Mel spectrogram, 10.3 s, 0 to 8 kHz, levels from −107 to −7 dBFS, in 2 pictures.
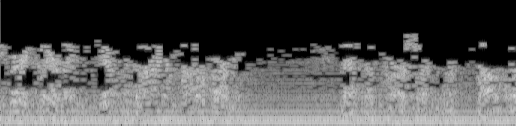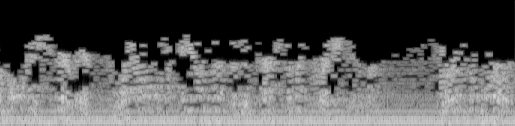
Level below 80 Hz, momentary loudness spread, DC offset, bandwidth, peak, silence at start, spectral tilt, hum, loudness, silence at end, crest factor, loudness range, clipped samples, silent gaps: -36 dBFS; 5 LU; 0.3%; 3.8 kHz; -14 dBFS; 0 s; -10.5 dB/octave; 60 Hz at -35 dBFS; -31 LUFS; 0 s; 16 dB; 1 LU; under 0.1%; none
